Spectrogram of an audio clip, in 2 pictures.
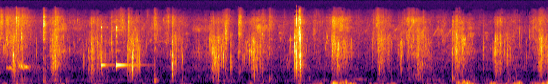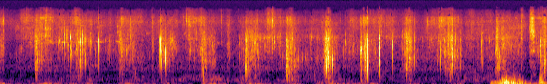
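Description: Footsteps on a dry dirt path, treading through dry grass and leaf litter at a steady walking pace.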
